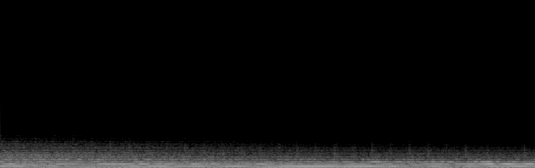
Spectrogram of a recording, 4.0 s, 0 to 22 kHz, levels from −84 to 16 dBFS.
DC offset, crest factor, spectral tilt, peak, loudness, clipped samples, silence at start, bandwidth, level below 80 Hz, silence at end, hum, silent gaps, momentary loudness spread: under 0.1%; 12 dB; -9.5 dB/octave; -16 dBFS; -29 LUFS; under 0.1%; 0 s; 3.5 kHz; -62 dBFS; 0 s; none; none; 4 LU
